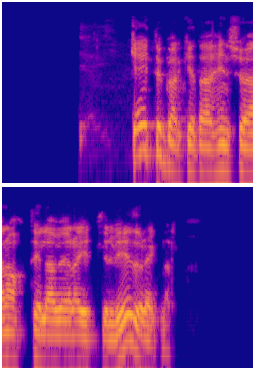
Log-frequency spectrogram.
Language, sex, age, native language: Icelandic, male, 50-59, Icelandic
